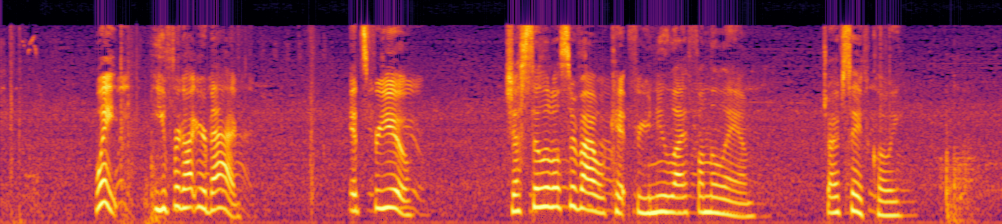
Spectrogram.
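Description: A young woman speaks warmly through game audio.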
